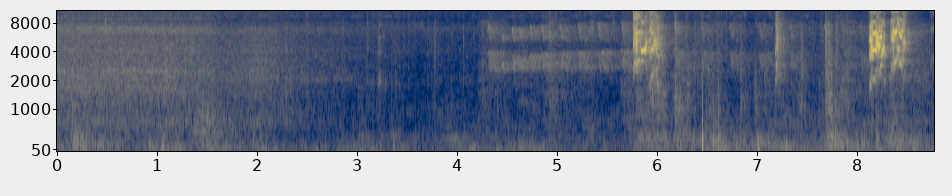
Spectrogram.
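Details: African lovebirds at meal time, eating holy basil in a cage; after a quiet stretch, two short shrill high chirp bursts come several seconds apart, with faint rustling between them.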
